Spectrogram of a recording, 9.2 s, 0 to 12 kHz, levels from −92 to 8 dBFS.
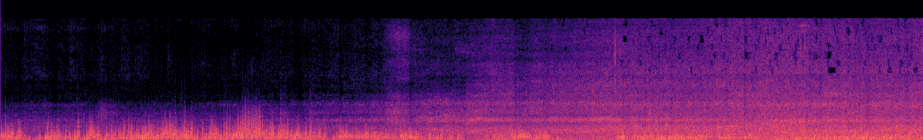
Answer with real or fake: real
